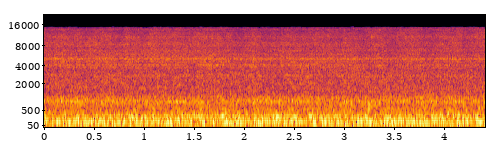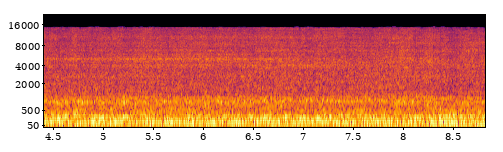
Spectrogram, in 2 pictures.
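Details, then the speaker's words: Arce Engines Lucas Oil Modified race car engine with newly installed FIRA FAST EFI fuel injection, primed and started after sitting a few days: loud, steady roar with even pulse, no misses or knocks. Normal running. "once we've primed the engine what that does is that allows this switch to uh to operate the fuel pump so we're going to go ahead and turn it on and fire it up for a minute here we go"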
